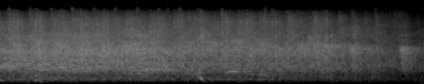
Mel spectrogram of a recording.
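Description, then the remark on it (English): An audience at a church breaks into steady, dense applause, with many hands clapping in a continuous roar that holds for several seconds and eases slightly toward the end. “Well, you can clap for him.”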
